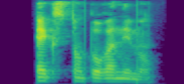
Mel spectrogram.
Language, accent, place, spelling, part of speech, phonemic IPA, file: French, France, Lyon, extemporanément, adverb, /ɛk.stɑ̃.pɔ.ʁa.ne.mɑ̃/, LL-Q150 (fra)-extemporanément.wav
- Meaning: extemporaneously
